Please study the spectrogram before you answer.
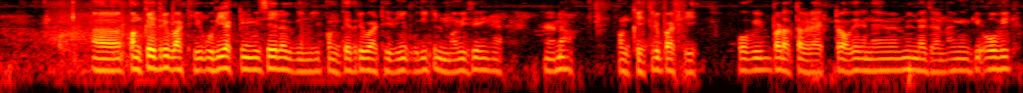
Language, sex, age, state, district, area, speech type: Dogri, male, 18-30, Jammu and Kashmir, Kathua, rural, spontaneous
